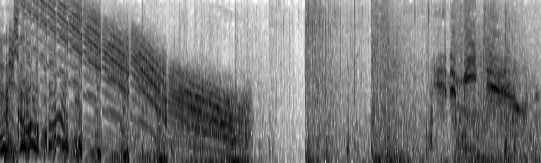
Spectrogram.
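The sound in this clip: A gunshot effect from an online video game marking a headshot: a long, loud falling tone gives way to a sudden pause, then a burst of harsh, noisy crackle that continues to the end.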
